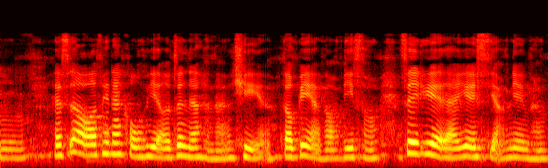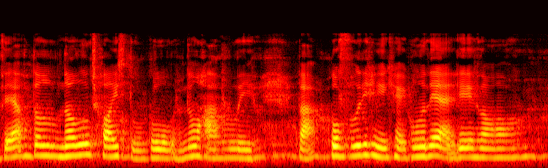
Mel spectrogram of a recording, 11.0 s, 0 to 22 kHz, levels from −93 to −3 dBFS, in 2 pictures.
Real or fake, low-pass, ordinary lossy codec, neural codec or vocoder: fake; none; none; autoencoder, 22.05 kHz, a latent of 192 numbers a frame, VITS, trained on one speaker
